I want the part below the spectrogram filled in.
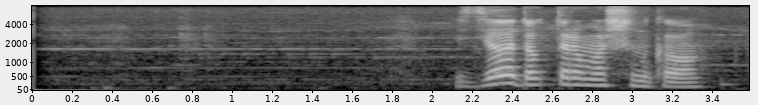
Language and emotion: Russian, neutral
